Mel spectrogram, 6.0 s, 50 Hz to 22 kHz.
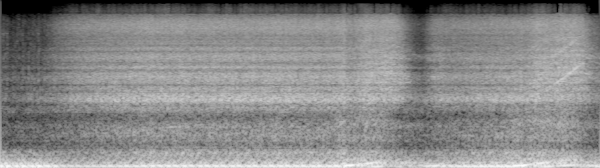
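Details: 2007 Ford F-250 Powerstroke diesel on its newly installed MBRP 4" cat-delete exhaust, first run: deep, even idle with two quick rev blips rising and falling cleanly; normal idle and rev.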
